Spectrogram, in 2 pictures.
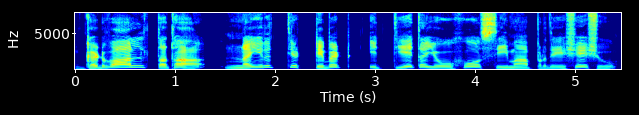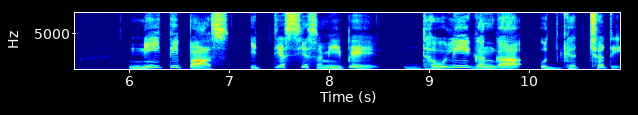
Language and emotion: Sanskrit, neutral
